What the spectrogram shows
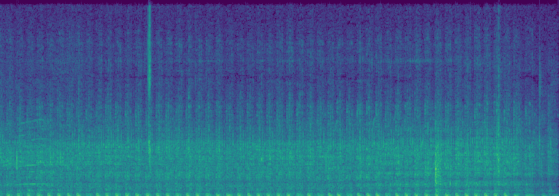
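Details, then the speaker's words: Honda Blade/Revo Absolute/Supra-type small motorcycle engine idling with a busy, clattery rattle over its steady low beat. Loose cam chain, worn from age or long mileage. "Oke, di sini yang terdengar jelas adalah suara dari longgarnya rantai temeng. Rantai temeng bisa juga disebabkan karena memang dia sudah waktunya ganti karena kelonggaran ataupun jarak tempuh pemakaian yang lama."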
